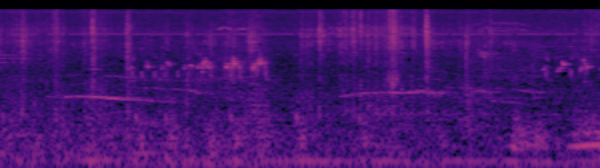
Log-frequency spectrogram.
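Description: Faint bird calls: short clusters of high chirps, about a second in and again near the end, over a quiet outdoor background.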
